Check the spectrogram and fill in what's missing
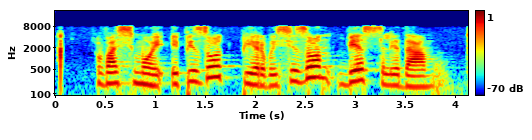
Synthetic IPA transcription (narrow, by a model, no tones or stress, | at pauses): vɐsʲmojɪpʲɪzo̞t̪̚pʲervɨjsʲɪzo̞nbʲesːʲlʲɪd̪a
